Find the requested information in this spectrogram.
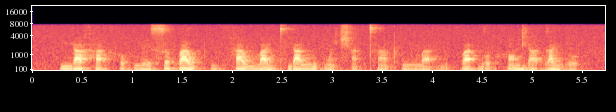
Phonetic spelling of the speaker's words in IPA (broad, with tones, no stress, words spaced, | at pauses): mja˧ ha˨ʔho˨p̚me˨˩ sə˥˧pa˥˧wpʰi˨ʔ ha˦w ma˧jt̪ʰja˦n̪u˦ bɔ̃˨˩t͡ɕʰã˨t̚t̪ʰã˧pʰĩ˧ŋ ma˨ʔ be˨t̚pa˦ʔɡo˦ʔ hɔ̃˦ɡja˧ɡa˥˧j lo˦k̚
